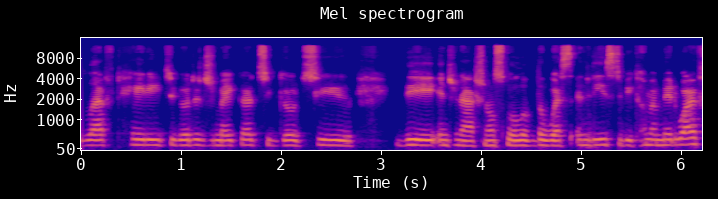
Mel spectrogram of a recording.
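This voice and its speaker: A woman with a New York accent is a guest on a podcast. She talks in a fairly low voice and tells stories in a lively way, acting out snippets of dialogue. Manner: lively, animated storyteller who acts out dialogue. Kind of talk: casual interview chat.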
